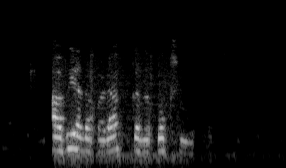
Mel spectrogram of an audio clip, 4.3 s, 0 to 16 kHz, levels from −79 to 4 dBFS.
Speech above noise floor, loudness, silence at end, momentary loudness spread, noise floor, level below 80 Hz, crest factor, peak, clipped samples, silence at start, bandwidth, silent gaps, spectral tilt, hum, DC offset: 54 dB; -22 LUFS; 1.45 s; 19 LU; -76 dBFS; -76 dBFS; 18 dB; -6 dBFS; under 0.1%; 0.8 s; 7.4 kHz; none; -5.5 dB/octave; none; under 0.1%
